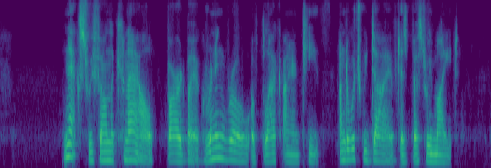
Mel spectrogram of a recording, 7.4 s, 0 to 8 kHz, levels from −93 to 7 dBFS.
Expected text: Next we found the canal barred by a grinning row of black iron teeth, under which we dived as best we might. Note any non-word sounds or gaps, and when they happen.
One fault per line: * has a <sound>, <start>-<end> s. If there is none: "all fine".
all fine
